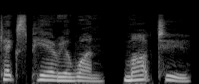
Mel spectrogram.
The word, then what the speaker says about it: Xperia 1 II: the Xperia 1 to which for the curious and/or confused is pronounced Xperia 1 mark 2 which isn't at all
